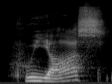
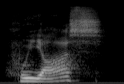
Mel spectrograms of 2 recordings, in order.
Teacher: Upsilon iota is pronounced we, as in sweet. And so the Greek word is pronounced huios. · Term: diphthong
